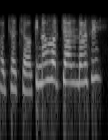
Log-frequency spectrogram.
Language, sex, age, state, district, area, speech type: Punjabi, female, 18-30, Punjab, Fatehgarh Sahib, rural, conversation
